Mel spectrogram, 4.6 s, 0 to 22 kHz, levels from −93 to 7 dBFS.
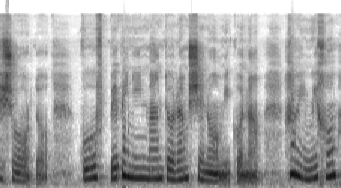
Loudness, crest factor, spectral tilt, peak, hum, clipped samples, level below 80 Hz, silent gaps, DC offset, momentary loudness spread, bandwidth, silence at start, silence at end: -11 LUFS; 12 dB; -4 dB/octave; 0 dBFS; none; 0.4%; -50 dBFS; none; under 0.1%; 13 LU; 16.5 kHz; 0 s; 0 s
